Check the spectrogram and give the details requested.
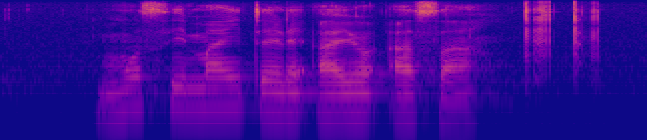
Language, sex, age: Venda, male, 25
